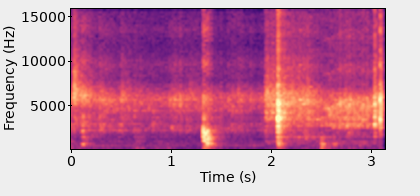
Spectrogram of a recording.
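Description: Capsicum sautéing in a pan for a fried rice dish, a soft steady sizzle broken by a few sharp scraping stirs of a spoon against the pan, close and without speech.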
